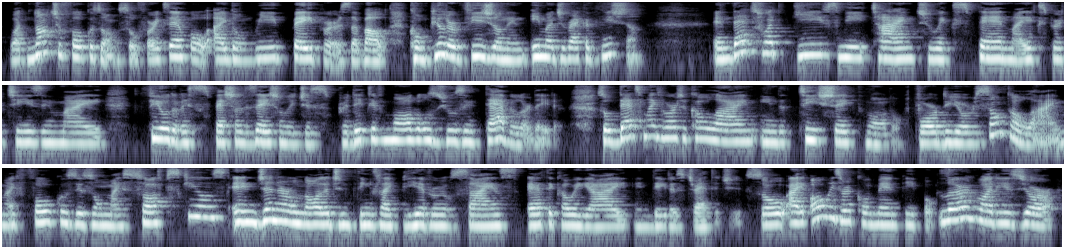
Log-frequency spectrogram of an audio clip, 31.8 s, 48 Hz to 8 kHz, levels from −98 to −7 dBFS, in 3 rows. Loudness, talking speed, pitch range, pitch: -19 LUFS, 155 wpm, 195-230 Hz, 210 Hz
